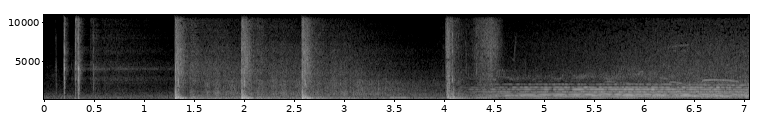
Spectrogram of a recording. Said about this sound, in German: Peng. Ein Schuss. Ich erinnere mich an einen Schuss.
